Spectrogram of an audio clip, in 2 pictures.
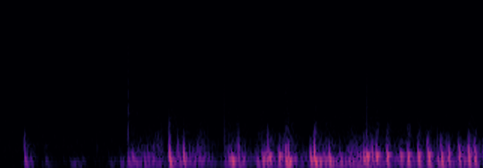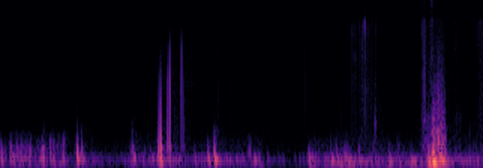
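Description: Low gurgling and bubbling rumbles in irregular runs, with a few sharper squeaks; ordinary stomach rumbling from gas and fluid moving through the gut.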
